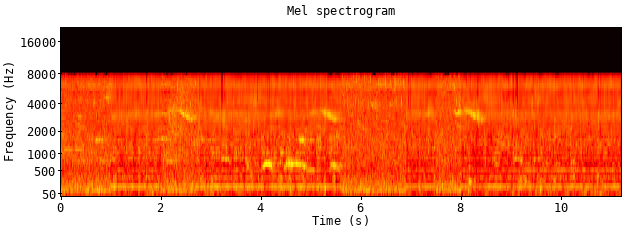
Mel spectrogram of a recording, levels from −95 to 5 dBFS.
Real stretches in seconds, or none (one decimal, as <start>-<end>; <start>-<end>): 0.0-1.0; 2.0-2.7; 5.6-6.9; 7.5-8.0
